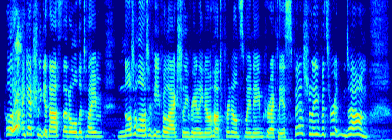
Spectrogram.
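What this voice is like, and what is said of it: Irish accent. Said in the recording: “I love how I say y'all in an Irish accent.”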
